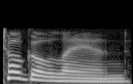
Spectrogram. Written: Togoland

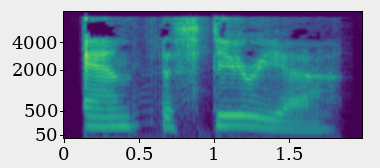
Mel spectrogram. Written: anthesteriac

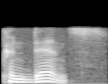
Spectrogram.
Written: condense

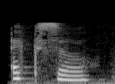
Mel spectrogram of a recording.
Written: exo

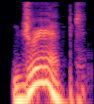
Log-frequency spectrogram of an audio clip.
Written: dript

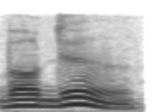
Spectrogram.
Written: vodoun

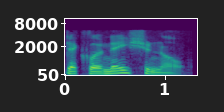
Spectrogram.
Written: declinational

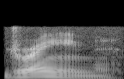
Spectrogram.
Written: drain

